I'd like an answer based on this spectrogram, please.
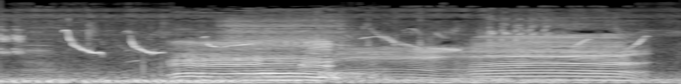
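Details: Tame cattle herd roaming a village in the morning; brief bird chirps open, then two long, steady, harmonic moos follow almost back to back over a low background rumble.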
